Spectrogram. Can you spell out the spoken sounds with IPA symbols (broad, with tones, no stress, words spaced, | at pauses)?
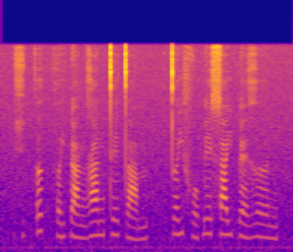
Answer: xi˨˩k̚ʔəː˦˥k̚hə˨˩˦j ɗa˨˩ŋɣa˧nt̪e˧t̪a˨˩˨m | t̪ə˧˥j fo˨˩˨ɓe˧sa˧jɓɛ˨˩ ɣəː˨˩n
